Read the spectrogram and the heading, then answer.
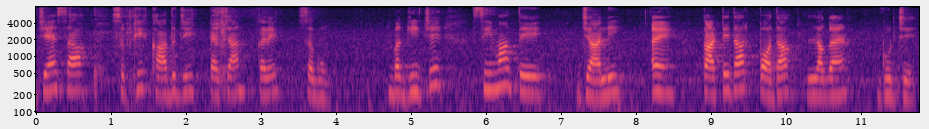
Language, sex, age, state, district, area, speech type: Sindhi, female, 18-30, Rajasthan, Ajmer, urban, spontaneous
